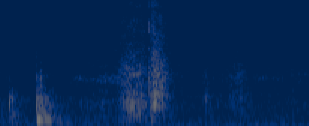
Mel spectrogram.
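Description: Metal bar knocking and scraping at the wood inside a hollowed-out old elm root: a short knock about a quarter second in, then a longer scrape around one second in.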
